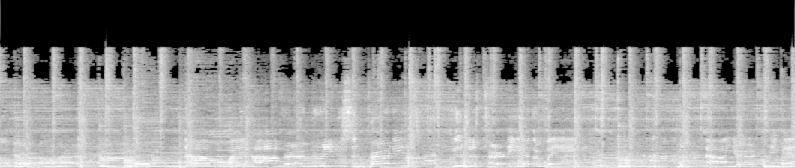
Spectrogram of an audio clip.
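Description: A live country-rock band playing an instrumental passage: drums keeping a steady beat under keyboard and guitar.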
